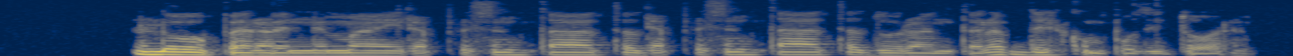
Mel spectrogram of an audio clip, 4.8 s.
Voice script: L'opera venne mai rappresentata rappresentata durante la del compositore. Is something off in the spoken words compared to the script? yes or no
no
